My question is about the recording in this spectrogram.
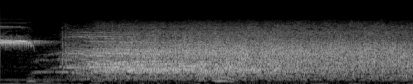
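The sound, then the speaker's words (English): A short, shrill whistle blast, blown to end a round of the game Just a Minute, sounds for about half a second, then loud applause from an audience immediately takes over and continues steadily to the end. “Whoever is speaking in this game when the whistle is blown gains an extra point on this occasion with Sheila Hancock.”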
